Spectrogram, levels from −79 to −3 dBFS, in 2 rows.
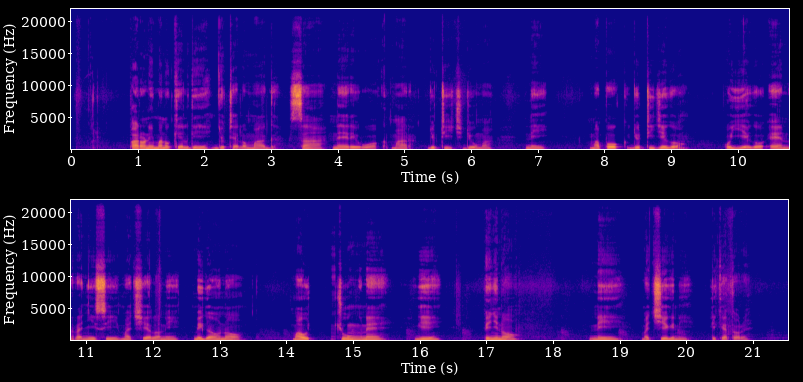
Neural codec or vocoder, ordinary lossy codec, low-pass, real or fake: none; none; none; real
